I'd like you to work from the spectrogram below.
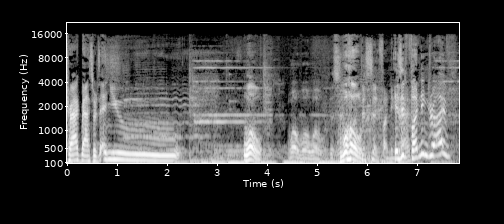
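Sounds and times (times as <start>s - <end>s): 
speech: 0.0s - 2.6s, 3.5s - 7.8s
sampled telephone bell ringing in a musical mix: 2.5s - 4.1s, 7.2s - 7.8s.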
